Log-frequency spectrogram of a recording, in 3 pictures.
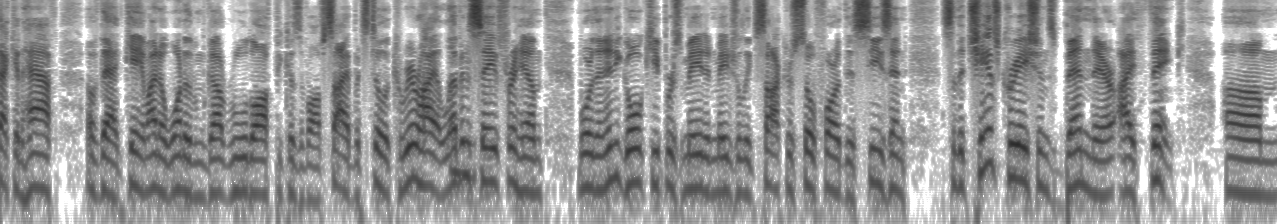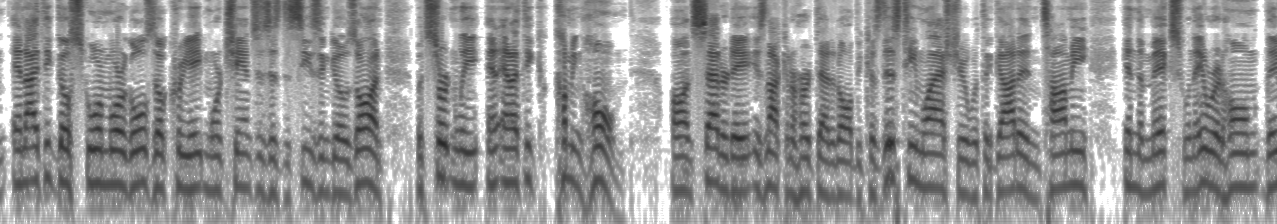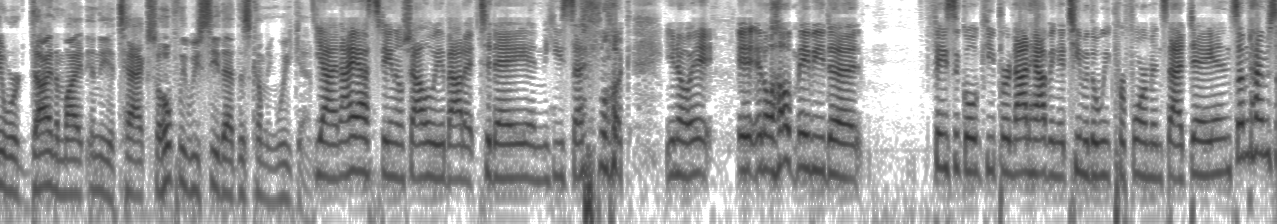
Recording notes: live from media day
